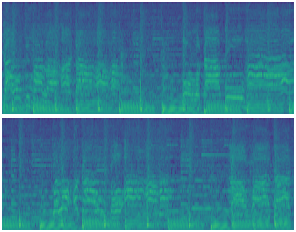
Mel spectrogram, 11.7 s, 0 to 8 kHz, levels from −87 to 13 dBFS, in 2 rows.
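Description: Nothing here goes wrong, and the only thing worth pointing out is that the sound tops out around 8 kHz, which fits a wideband call codec such as G.722 carrying it through an ordinary call path.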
